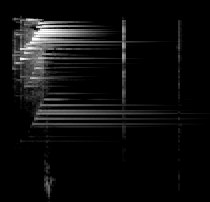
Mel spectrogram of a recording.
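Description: Logo intro sound effect: a bright ringing ding with a rising sweep and a low thump about half a second in, ringing away, followed by two short clicks.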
